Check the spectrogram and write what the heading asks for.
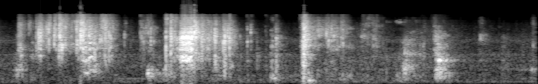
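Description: Hands handling a stack of baseball cards, thumbing and sliding the cards against each other: several short dry rustling bursts, the loudest about a second and a half in.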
